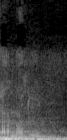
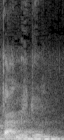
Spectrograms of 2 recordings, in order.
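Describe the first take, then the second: First: The vowel after the m is 'a'. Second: The vowel after the m is 'i'. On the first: The speaker calls it wrong. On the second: The speaker calls it right.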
